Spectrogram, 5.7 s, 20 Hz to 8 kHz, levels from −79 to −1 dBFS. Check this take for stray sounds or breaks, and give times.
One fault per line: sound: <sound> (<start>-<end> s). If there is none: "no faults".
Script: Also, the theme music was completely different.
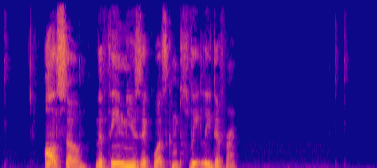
no faults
